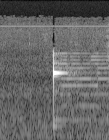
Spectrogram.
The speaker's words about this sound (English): That was a Wink Supervision.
